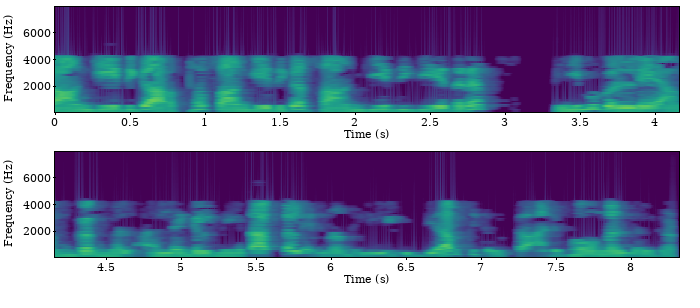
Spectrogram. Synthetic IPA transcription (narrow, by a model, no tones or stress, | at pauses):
saːŋɡe̞ːðiɣɐːrt̪ʰɐsaːŋɡe̞ːðiɣɐsaːŋɡeːðiɣeːðɐɾɐ | t̪iːmuɣɐɭile̞ɐŋɡɐŋːɐɭɐlːe̞ŋɡilne̞ːðaːkːɐɭe̞nːɐnilɐjilʋid̪jaːrt̪ʰiɣɐɭkɨɐnubʱɐʋɐŋːɐɭnɐlkɐɳɐ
